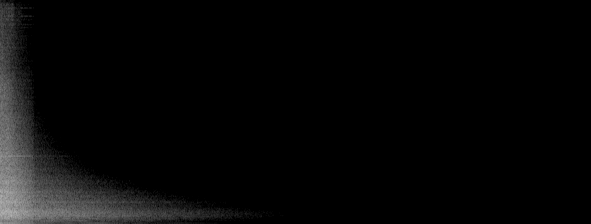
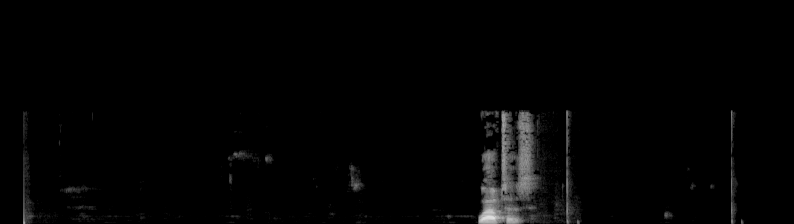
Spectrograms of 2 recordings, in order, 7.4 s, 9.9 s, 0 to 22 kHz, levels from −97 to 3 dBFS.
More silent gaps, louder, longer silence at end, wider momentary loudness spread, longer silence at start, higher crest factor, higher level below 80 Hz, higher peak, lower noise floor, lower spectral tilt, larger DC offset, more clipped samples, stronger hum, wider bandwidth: neither; second, -30 LUFS vs -17 LUFS; first, 6.15 s vs 3.3 s; first, 25 LU vs 21 LU; second, 0 s vs 6 s; about the same, 26 dB vs 26 dB; first, -70 dBFS vs -76 dBFS; second, -12 dBFS vs -2 dBFS; about the same, under -90 dBFS vs under -90 dBFS; second, -0.5 dB/octave vs -3.5 dB/octave; neither; neither; neither; first, over 20 kHz vs 11.5 kHz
